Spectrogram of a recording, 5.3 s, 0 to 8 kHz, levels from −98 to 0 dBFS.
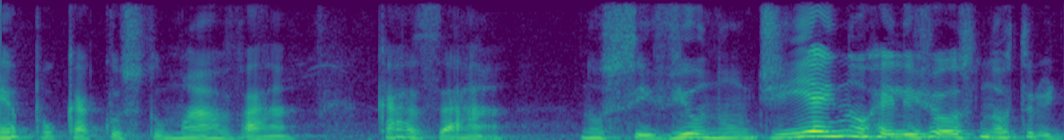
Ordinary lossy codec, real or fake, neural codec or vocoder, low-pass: none; real; none; none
